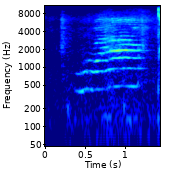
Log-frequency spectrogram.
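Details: Domestic cat indoors in a newly moved-into home, giving a single drawn-out meow with a steady harmonic tone lasting about one second, followed by a brief rustle.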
